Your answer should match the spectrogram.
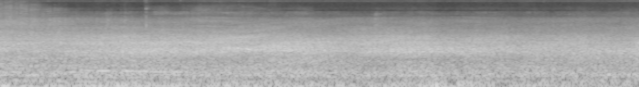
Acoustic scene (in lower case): street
